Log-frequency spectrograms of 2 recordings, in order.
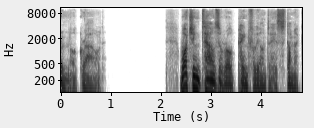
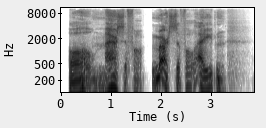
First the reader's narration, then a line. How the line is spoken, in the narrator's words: Towser groaned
